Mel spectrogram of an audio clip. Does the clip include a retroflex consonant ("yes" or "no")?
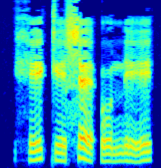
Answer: no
